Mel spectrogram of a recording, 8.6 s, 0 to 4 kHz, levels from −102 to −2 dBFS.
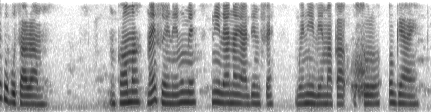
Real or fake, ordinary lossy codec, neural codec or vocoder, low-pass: real; none; none; 3.6 kHz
